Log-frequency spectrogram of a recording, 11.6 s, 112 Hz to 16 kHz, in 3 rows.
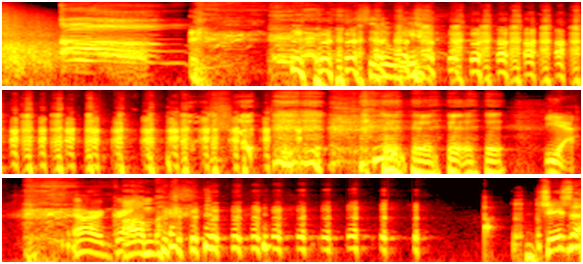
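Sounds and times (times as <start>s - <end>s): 
gunshot sound effect with ringing metallic tail: 0.0s - 0.6s
laughter: 1.1s - 11.5s
speech: 2.0s - 3.8s, 5.7s - 10.2s, 11.2s - 11.5s.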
